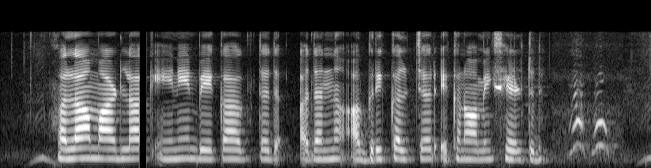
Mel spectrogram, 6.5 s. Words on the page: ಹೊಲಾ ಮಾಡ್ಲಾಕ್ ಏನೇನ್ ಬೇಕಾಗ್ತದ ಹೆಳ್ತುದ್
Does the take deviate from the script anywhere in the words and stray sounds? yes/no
yes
